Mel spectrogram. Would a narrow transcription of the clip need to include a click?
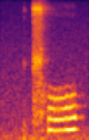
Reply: no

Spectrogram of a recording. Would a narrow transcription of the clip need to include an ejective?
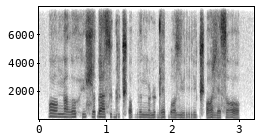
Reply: yes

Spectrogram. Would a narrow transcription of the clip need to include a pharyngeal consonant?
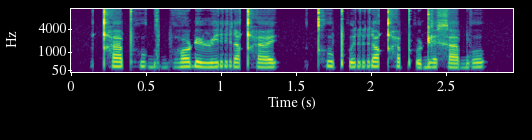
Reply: no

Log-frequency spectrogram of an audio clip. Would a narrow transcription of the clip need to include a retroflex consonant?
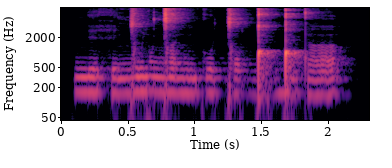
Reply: no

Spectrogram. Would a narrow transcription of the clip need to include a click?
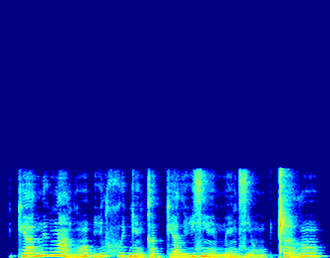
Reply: yes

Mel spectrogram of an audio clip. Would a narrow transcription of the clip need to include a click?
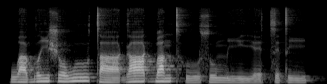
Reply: no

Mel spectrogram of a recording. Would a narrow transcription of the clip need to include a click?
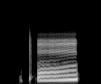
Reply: no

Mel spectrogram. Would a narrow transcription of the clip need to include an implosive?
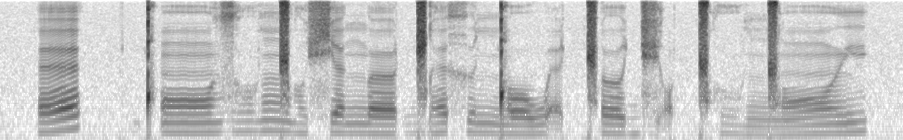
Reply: no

